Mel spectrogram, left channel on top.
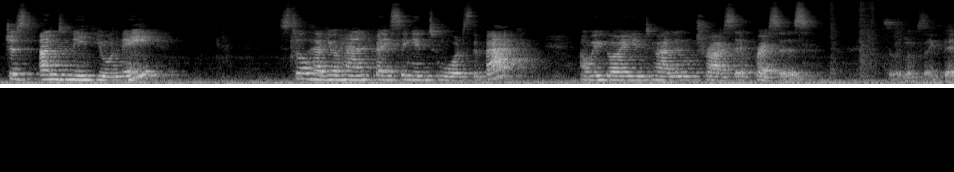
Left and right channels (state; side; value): silent; right; digital silence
